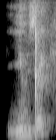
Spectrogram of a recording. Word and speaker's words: Yuzuik: make some noise from Marc music Marc music rhymes with music that's what he says is this way to remember it yeah good well thanks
